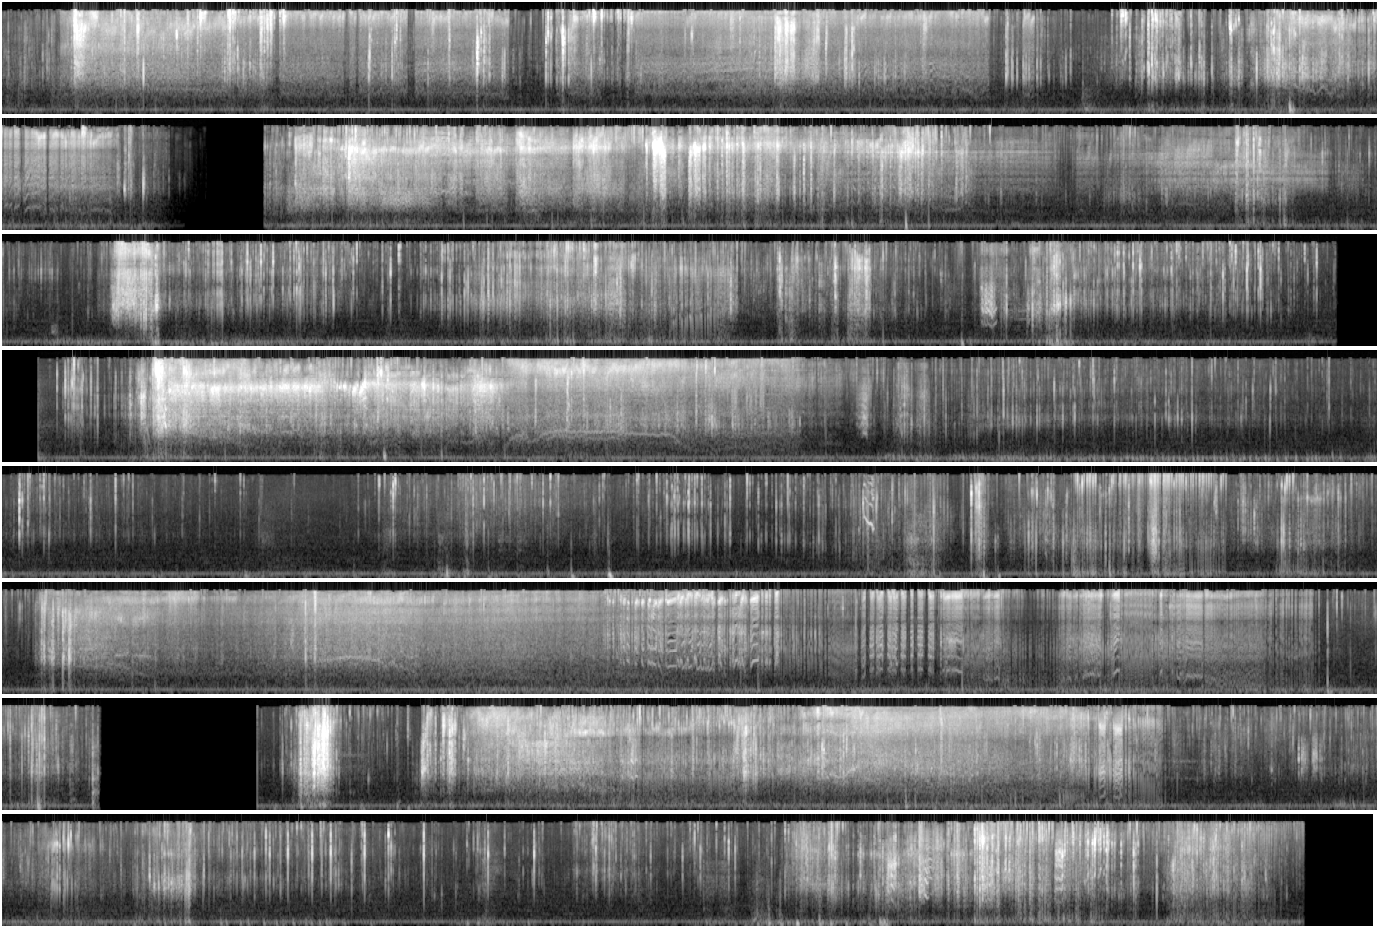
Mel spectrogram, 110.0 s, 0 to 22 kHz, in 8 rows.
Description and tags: grapefruit squish
Squishing half a grapefruit in a bunch of different ways to make some gross and strange sounds. Recorded with AT4021 mic an Modified Marantz PMD661. There was some noise from our neighbor's heat so I EQ'd that out as much as possible.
